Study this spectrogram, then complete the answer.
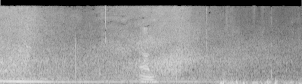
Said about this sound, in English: Sutherland Avenue, which we just arrived at, and we are crossing. Got a car here. Will it let me go? Yes. Okay, good.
